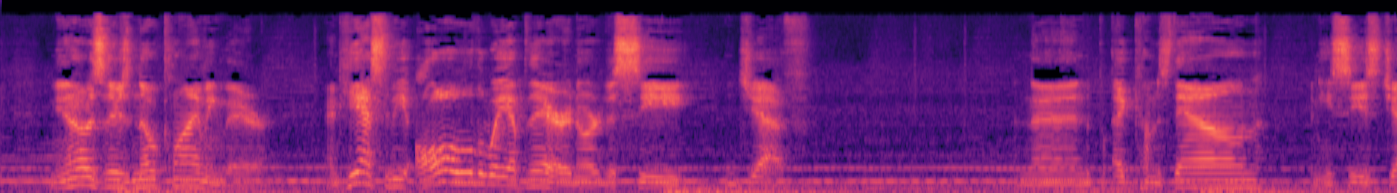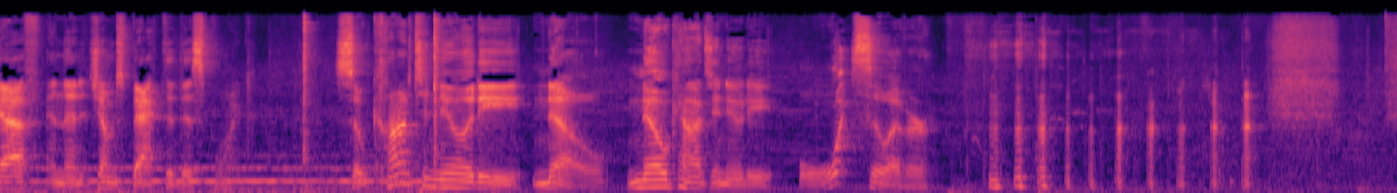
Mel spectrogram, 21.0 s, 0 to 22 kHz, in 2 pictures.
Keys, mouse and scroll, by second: 12.6 KP_0, 13.5 space.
